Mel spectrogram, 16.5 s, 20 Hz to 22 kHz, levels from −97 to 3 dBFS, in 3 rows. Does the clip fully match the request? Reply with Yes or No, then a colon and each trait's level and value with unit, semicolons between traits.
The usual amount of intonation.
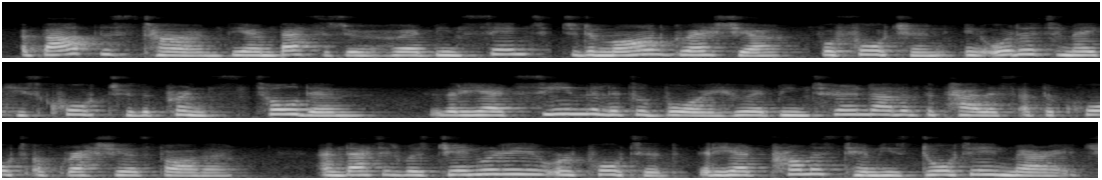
Yes: average, 3.1 semitones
